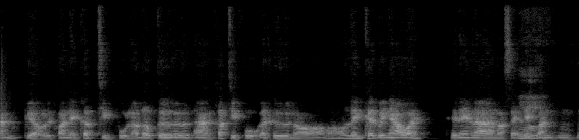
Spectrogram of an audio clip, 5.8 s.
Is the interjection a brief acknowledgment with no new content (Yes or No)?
Yes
